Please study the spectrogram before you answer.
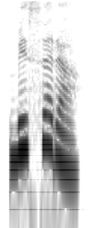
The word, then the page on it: ಬಿಸರ: bisara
